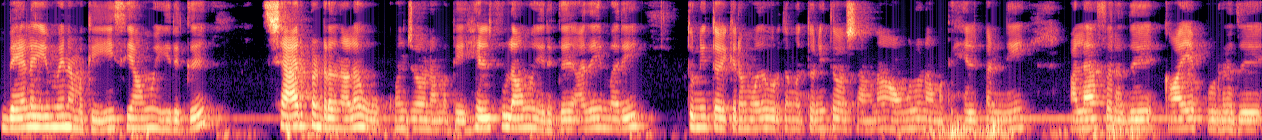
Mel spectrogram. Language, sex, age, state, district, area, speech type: Tamil, female, 30-45, Tamil Nadu, Tiruchirappalli, rural, spontaneous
